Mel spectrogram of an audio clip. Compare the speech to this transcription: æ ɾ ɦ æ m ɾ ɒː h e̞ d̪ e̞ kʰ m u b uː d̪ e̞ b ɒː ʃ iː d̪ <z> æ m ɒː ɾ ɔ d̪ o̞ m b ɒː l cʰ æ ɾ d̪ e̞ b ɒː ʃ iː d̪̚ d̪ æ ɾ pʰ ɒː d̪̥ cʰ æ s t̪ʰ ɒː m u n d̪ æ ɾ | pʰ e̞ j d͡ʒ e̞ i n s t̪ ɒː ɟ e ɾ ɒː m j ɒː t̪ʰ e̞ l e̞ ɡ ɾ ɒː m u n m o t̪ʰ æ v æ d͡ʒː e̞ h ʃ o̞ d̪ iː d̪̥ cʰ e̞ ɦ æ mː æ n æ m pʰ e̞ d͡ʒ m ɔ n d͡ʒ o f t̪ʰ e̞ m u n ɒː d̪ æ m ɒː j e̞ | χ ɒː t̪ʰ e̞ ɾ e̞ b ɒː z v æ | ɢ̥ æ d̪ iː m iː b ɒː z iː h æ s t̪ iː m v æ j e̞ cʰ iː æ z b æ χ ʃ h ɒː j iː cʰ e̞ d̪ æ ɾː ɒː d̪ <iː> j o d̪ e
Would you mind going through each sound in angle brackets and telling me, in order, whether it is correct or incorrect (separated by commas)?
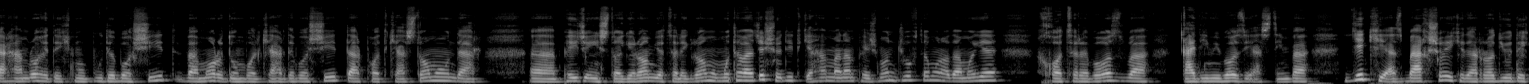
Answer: incorrect, incorrect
